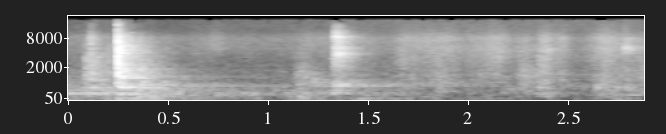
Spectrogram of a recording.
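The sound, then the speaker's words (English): A sharp click and clunk as a clothes dryer door is pulled open after 15 minutes of drying to take the load out, followed about a second later by a softer thump, with quiet background hum and no talking. “All right, so 15 minutes is up and let's take this out of the dryer.”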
